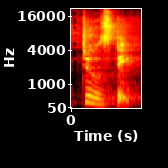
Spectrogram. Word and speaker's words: Tuesday: tuesday but it is tuesday day is pronounced as day and not day it is day so the correct pronunciation is tuesday with the stress on the first syllable two so this generally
